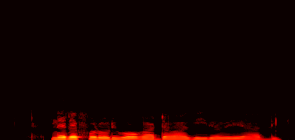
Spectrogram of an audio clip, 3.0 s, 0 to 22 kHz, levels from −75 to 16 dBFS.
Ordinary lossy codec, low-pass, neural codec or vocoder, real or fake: none; 7.2 kHz; none; real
